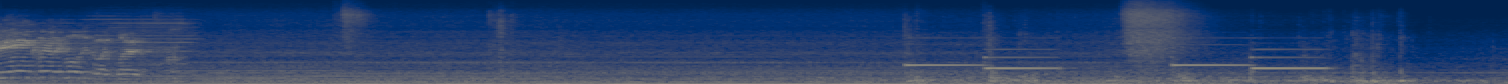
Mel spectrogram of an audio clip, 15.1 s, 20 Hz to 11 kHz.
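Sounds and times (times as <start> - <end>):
subway car ventilation hum: 0.0 - 15.0
short air hiss: 3.4 - 3.8, 11.2 - 12.0
two-tone door chime: 9.0 - 10.6, 11.8 - 13.4.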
